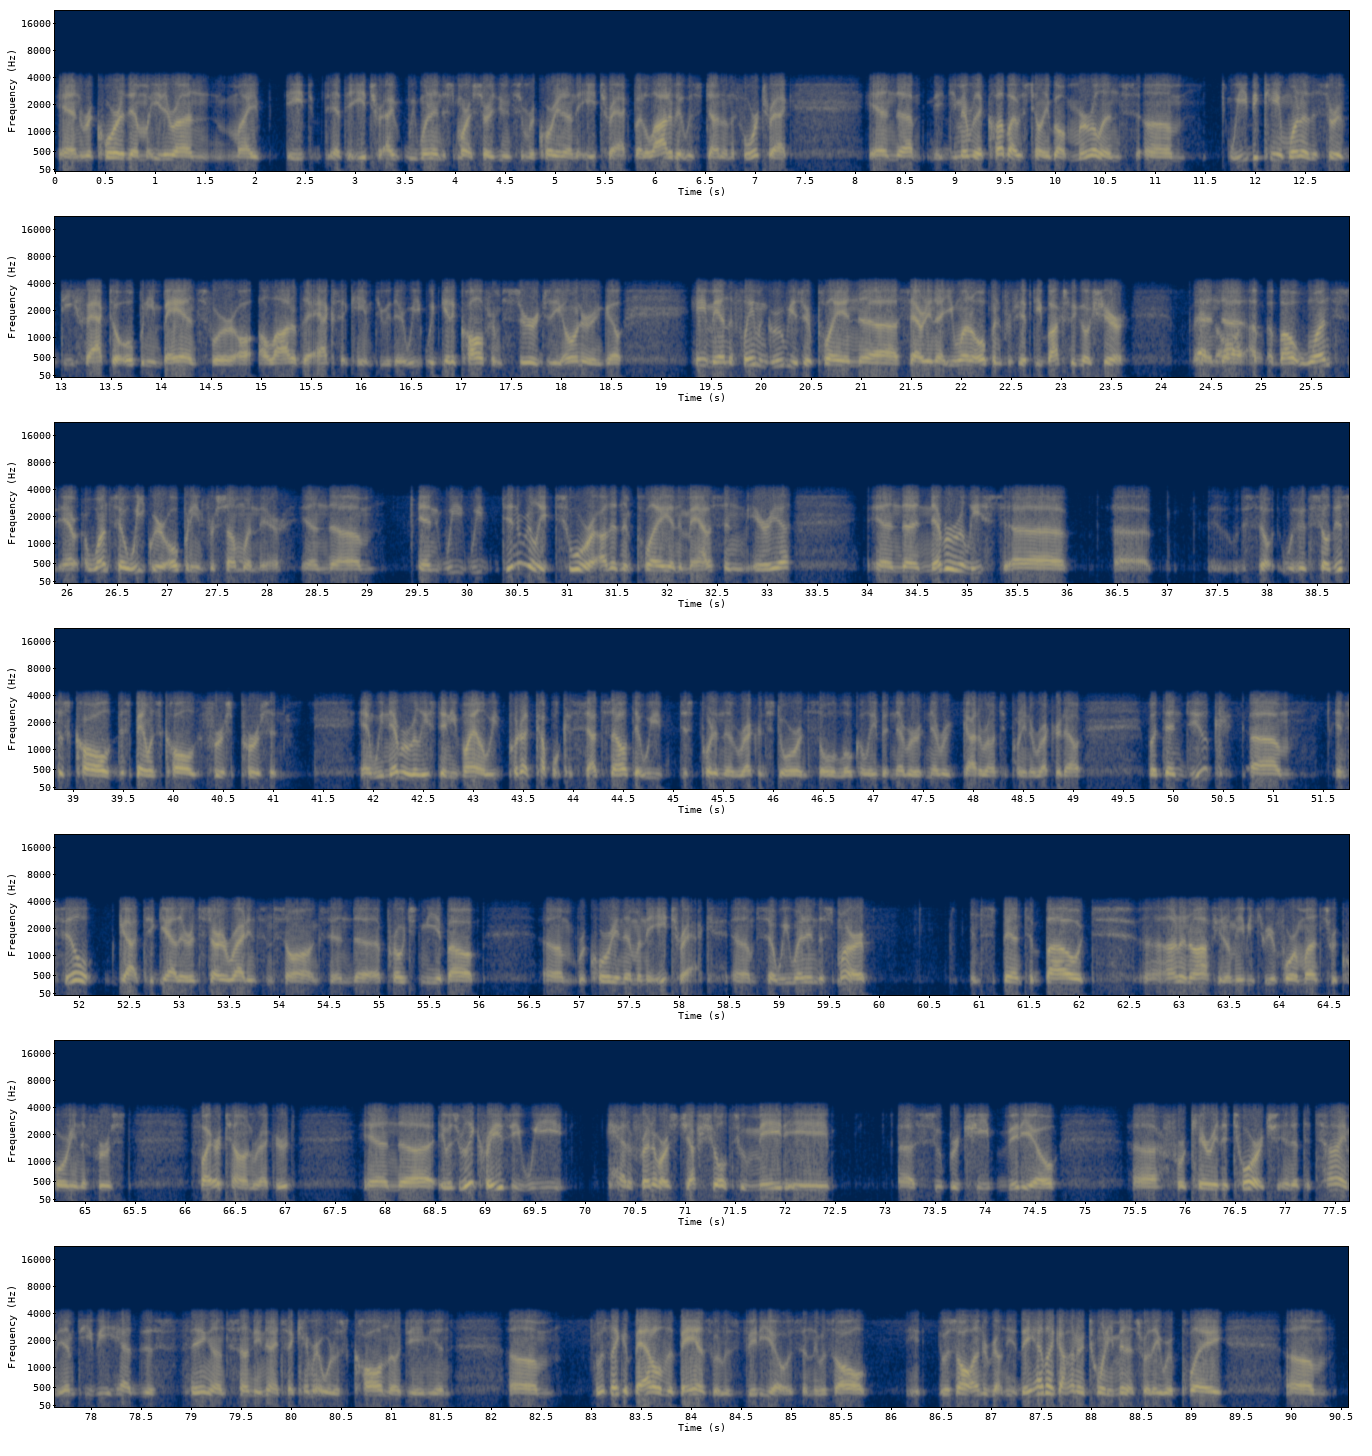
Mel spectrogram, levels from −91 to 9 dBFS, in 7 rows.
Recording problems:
phone-call audio; poor line

